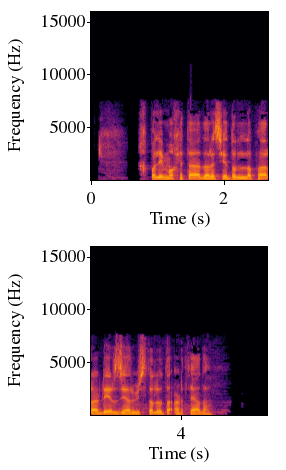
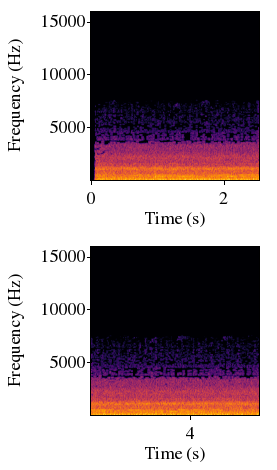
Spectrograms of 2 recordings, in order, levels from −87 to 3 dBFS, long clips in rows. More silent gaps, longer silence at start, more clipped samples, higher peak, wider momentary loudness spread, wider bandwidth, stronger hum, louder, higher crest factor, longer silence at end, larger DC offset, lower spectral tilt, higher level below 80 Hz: first, 0.57-0.70 s vs none; about the same, 0.1 s vs 0 s; neither; about the same, 0 dBFS vs 0 dBFS; first, 15 LU vs 2 LU; first, 8 kHz vs 4.3 kHz; neither; about the same, -15 LUFS vs -13 LUFS; about the same, 16 dB vs 12 dB; first, 0.8 s vs 0 s; second, under 0.1% vs 3%; second, -5 dB/octave vs -10.5 dB/octave; second, -48 dBFS vs -24 dBFS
